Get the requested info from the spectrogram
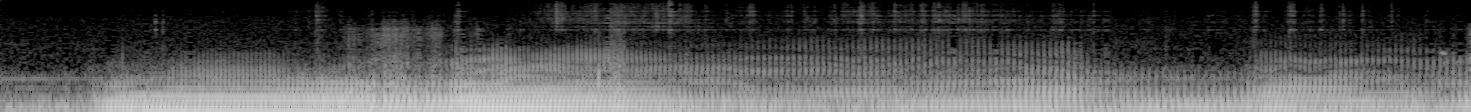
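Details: Mantis shrimp producing a deep, droning underwater rumble with stacked low tones that swells in the first two seconds and then slowly fades; played as a mystery sea-creature sound in a guessing game.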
